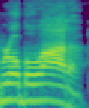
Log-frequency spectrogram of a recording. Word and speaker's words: Robolata: There are very few things that rhyme with my name, Robolata. All right. And so, whenever something rhymes with my name, I immediately love it a little bit more. And so, that is why burrata is one of my favorite cheeses of all times.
